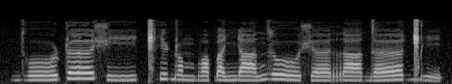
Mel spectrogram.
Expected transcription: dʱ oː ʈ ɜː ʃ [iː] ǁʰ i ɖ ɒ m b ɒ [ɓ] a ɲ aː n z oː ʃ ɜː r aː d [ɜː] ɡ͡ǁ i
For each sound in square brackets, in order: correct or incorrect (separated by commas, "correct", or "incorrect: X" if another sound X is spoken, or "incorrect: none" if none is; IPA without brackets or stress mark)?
correct, correct, correct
